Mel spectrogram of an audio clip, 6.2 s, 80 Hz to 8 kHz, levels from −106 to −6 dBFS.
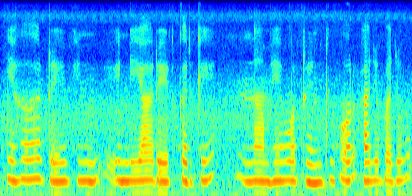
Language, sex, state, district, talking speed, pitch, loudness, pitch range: Hindi, female, Maharashtra, Sindhudurg, 145 wpm, 245 Hz, -34 LUFS, 235-250 Hz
